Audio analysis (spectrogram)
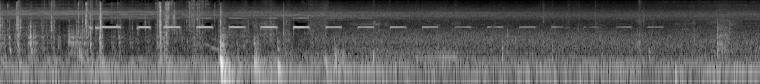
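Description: The ignition is keyed on in a car fitted with an aftermarket fuel pressure regulator, and the electric fuel pump primes with a low steady whine. A repeating chime and a few clicks and knocks sound over it, with no talking.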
